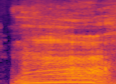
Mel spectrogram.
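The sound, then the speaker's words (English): A man, a runner in a multi-day race angry at a rival trailing him, lets out a single low, drawn-out growling groan of annoyance, fairly loud, holding steady for about a second before cutting off, with no words spoken. “He grumbles and growls, and at one time stopped short to allow the newsboy to pass.”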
